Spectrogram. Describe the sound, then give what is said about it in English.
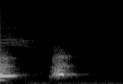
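Two short, sharp barks from a small dog named Tiny, with a brief pause between them and quiet afterward. “Your dog wants to talk to you.”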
